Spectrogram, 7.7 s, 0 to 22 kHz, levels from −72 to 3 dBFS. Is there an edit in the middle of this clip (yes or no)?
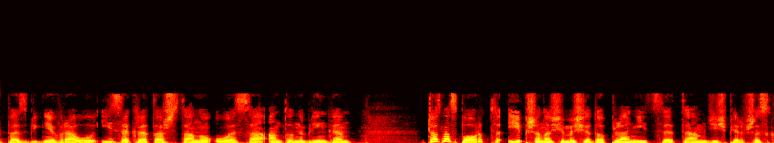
no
